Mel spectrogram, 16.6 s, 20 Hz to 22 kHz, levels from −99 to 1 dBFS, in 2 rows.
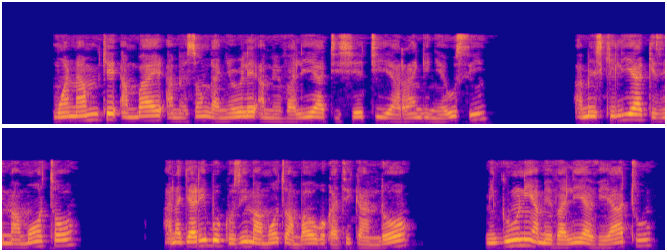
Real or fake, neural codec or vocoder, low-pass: real; none; 7.2 kHz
